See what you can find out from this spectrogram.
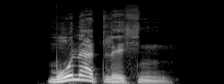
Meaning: inflection of monatlich: 1. strong genitive masculine/neuter singular 2. weak/mixed genitive/dative all-gender singular 3. strong/weak/mixed accusative masculine singular 4. strong dative plural
- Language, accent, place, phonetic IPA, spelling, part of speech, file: German, Germany, Berlin, [ˈmoːnatlɪçn̩], monatlichen, adjective, De-monatlichen.ogg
